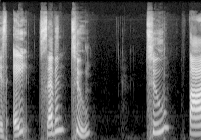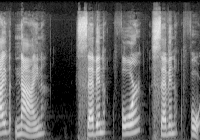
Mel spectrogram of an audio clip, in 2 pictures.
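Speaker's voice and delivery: very slow, deliberate, each number spaced out. Reading out the call-in number for listeners to write down: speaking slowly. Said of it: "I'm gonna say it slower than Maze".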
